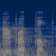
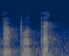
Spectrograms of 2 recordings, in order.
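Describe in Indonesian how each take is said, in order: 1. Suku kata terakhir diucapkan dengan vokal i. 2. Suku kata terakhir diucapkan dengan vokal e. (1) "bukan apotik" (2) "bukan apotik"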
